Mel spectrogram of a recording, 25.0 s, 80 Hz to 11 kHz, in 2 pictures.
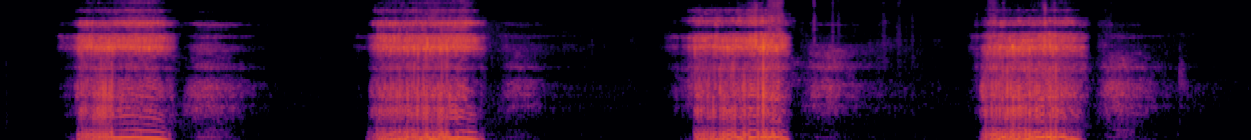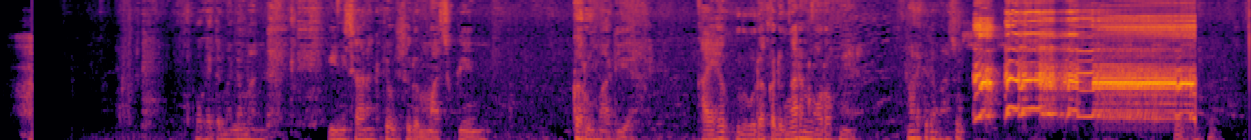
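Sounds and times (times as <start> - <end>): person snoring: 0.6 - 2.6, 3.7 - 5.5, 6.7 - 8.2, 9.8 - 11.6
soft breath: 8.0 - 9.2.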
